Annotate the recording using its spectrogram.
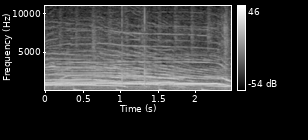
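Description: Several people cheering together in long, held "woo" shouts that slide slightly down in pitch and die away near the end, over background music with a steady beat.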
